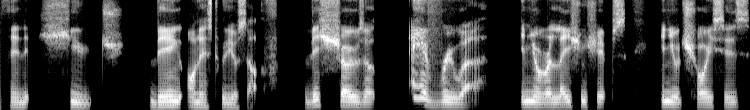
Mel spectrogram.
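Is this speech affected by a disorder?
No.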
